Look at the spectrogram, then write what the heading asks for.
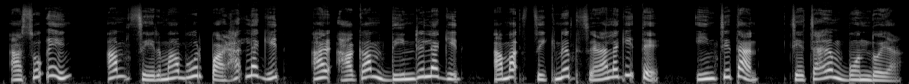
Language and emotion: Santali, disgusted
